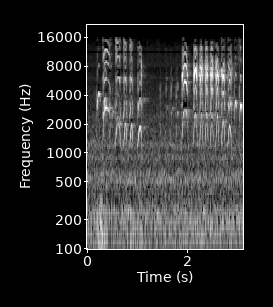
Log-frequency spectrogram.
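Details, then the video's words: Common babblers, hand-reared chicks, giving sharp high chirps that sweep up and down in quick series, a brief gap, then a denser overlapping run of squeaky notes, low hum underneath. "COMMON BABBLERS( hand reared chicks )"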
